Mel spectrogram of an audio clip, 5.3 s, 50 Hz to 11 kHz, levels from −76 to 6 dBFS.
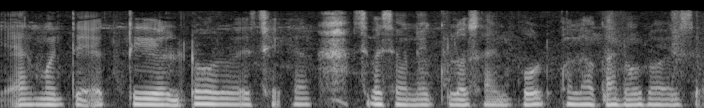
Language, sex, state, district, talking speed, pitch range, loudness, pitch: Bengali, female, Assam, Hailakandi, 135 wpm, 160-175 Hz, -16 LUFS, 170 Hz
